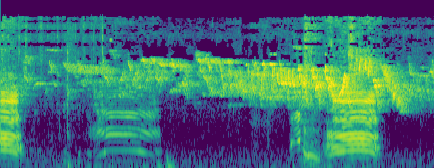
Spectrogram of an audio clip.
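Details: Tame cattle herd walking along a mining road toward a green village from a cattle farm; two arched, harmonic moos about a second apart, over steady hiss and faint background voices.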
